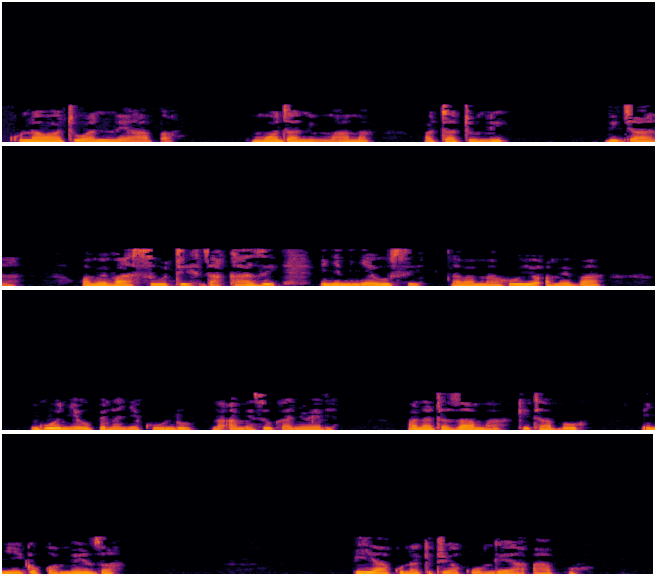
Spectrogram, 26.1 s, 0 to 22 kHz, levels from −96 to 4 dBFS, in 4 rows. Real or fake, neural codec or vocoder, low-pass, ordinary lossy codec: fake; vocoder, 44.1 kHz, 80 mel bands, Vocos; 7.2 kHz; MP3, 24 kbps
